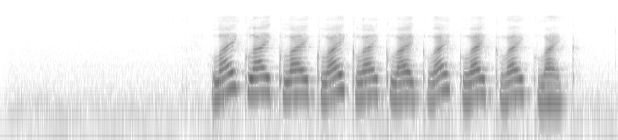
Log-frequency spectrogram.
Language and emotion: Russian, positive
